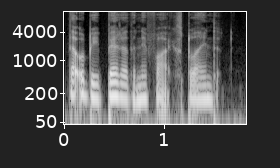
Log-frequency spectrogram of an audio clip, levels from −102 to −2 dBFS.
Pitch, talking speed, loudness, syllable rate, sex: 160 Hz, 295 wpm, -21 LUFS, 8.1 syllables/s, female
